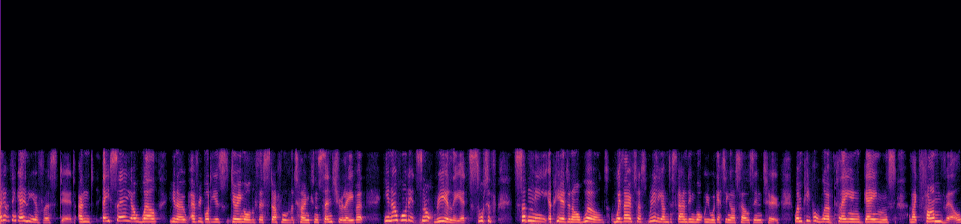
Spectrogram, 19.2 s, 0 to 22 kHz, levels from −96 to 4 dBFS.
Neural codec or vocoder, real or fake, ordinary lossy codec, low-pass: none; real; AAC, 48 kbps; 7.2 kHz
